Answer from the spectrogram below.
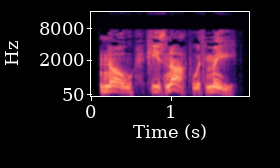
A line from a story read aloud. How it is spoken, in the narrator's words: Charlie snapped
